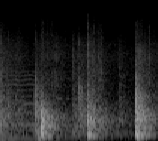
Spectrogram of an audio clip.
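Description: Footsteps going down a staircase: firm, evenly paced thuds, three in two seconds.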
